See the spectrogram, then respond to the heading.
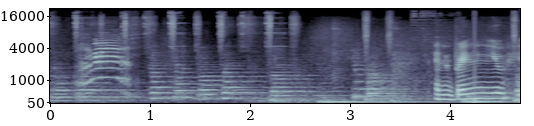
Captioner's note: Holden meows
